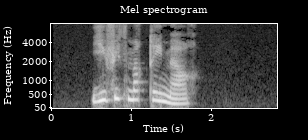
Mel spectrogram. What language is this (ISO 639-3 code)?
kab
